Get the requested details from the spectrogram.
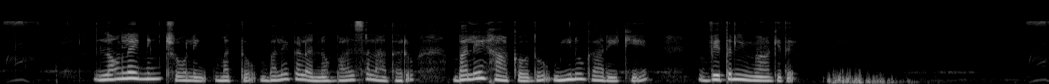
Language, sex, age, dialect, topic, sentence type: Kannada, female, 31-35, Mysore Kannada, agriculture, statement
